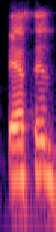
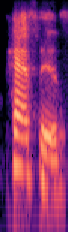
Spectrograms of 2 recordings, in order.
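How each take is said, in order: First: The first sound has no puff of air. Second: The first sound has a strong puff of air. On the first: The speaker calls it wrong. "প্যাসেজ বলিনি কিন্তু" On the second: The speaker calls it right. "খ sound"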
